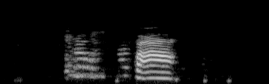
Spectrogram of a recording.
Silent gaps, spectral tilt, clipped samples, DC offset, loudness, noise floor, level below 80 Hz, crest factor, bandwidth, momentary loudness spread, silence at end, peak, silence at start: none; -5 dB/octave; under 0.1%; under 0.1%; -15 LUFS; -66 dBFS; -78 dBFS; 18 dB; 6 kHz; 20 LU; 0.95 s; -2 dBFS; 0.65 s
